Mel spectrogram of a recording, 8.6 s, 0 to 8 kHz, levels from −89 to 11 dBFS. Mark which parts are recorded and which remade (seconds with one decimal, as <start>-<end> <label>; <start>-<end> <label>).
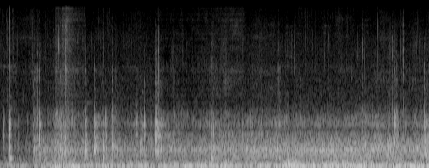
0.0-1.1 recorded; 1.1-1.7 remade; 1.7-3.1 recorded; 3.1-4.9 remade; 4.9-8.6 recorded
